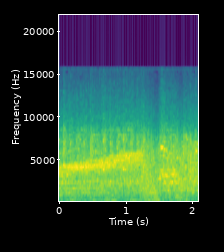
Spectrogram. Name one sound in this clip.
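A car engine revs and tyres screech.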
